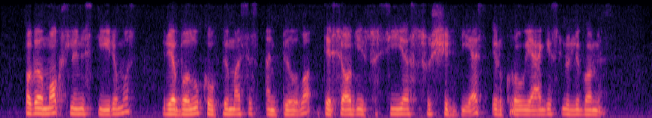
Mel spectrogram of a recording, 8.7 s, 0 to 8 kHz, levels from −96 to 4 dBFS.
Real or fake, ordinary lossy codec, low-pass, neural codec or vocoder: fake; Opus, 16 kbps; 7.2 kHz; codec, 16 kHz, 16 kbps, FunCodec, trained on Chinese and English, 50 frames a second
